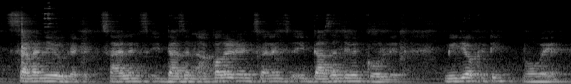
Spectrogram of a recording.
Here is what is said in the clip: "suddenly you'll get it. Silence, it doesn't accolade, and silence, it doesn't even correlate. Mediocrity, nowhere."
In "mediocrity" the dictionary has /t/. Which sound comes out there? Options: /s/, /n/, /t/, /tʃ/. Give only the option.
/t/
